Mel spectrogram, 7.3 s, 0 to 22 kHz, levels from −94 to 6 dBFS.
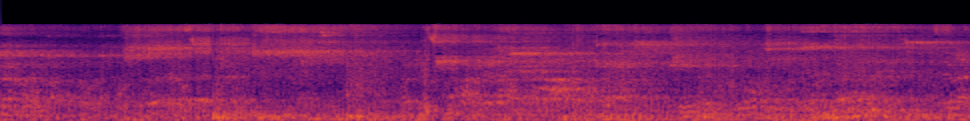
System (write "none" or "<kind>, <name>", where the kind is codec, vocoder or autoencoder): vocoder, Vocos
